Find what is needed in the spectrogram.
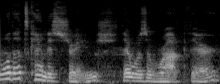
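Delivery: ordinary delivery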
